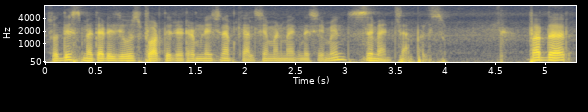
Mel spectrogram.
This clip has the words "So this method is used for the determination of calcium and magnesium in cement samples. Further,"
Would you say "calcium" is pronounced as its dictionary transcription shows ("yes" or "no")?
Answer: yes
